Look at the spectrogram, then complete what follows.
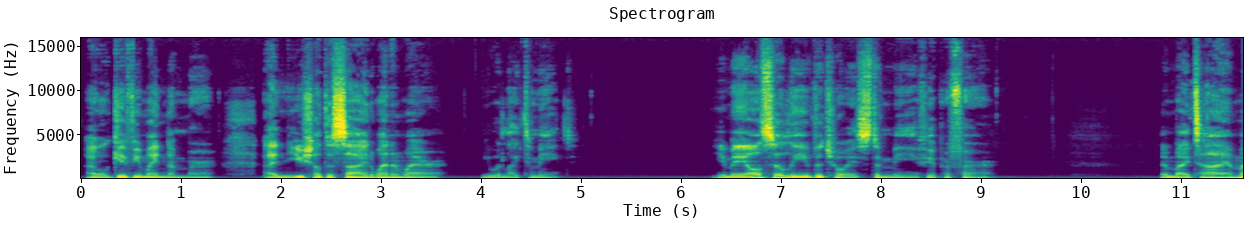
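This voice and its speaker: A man doing a deep, courtly vampire lord. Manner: formal, old-fashioned, gently pleading; soft, intimate, often whispered. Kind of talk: ASMR roleplay audio.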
